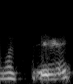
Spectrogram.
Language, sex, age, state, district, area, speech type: Hindi, female, 18-30, Uttar Pradesh, Prayagraj, rural, conversation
